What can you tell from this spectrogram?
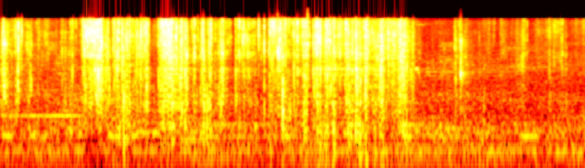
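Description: A Topps trading-card pack wrapper being torn open and crinkled for about three seconds, then quieter handling of the cards with a few soft clicks.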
